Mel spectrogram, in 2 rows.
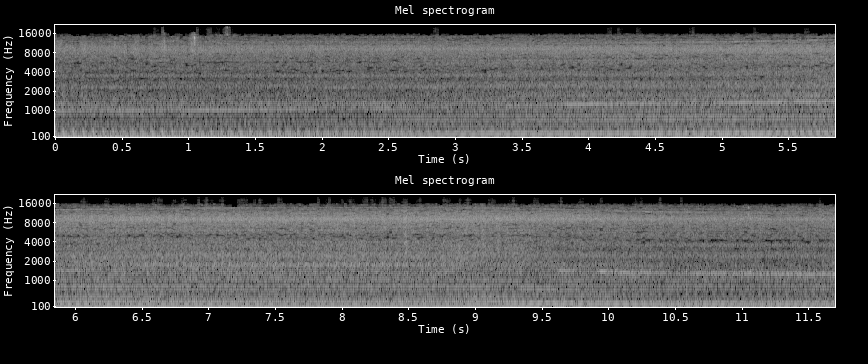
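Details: Volkswagen Passat B6 2.0 TDI diesel at idle: a thin whistle drifting up and down over the steady diesel clatter; turbocharger whistle.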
